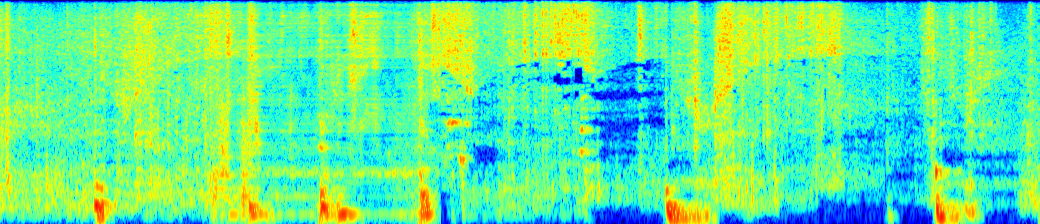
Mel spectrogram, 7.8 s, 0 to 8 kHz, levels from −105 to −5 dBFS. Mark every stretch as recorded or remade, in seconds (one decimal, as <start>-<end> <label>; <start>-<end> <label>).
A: 0.0-1.6 recorded; 1.6-3.3 remade; 3.3-7.8 recorded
